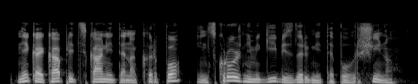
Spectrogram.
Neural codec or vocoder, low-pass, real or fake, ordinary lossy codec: none; 7.2 kHz; real; none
